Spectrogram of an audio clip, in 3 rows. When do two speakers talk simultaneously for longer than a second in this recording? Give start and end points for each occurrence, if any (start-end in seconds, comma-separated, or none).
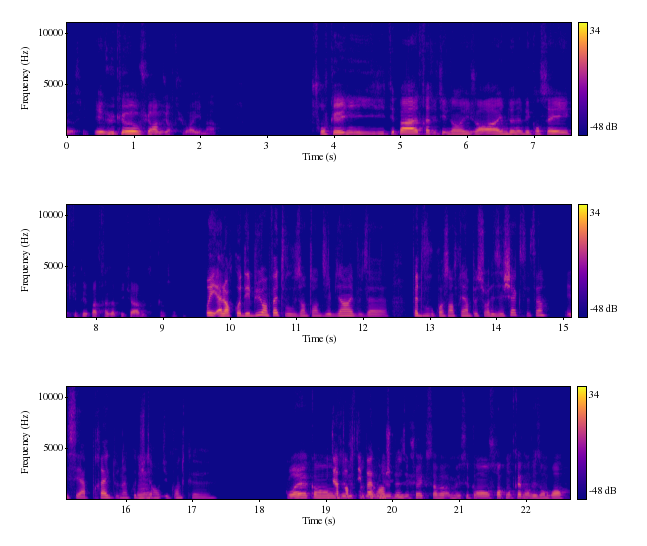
19.0-20.2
